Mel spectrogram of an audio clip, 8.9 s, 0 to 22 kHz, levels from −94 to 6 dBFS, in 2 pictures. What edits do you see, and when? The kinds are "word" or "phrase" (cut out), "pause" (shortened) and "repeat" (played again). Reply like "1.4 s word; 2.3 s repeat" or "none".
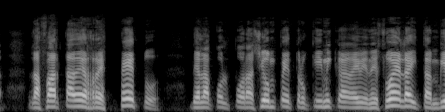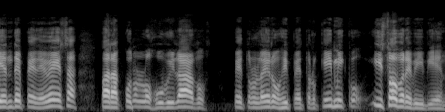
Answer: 5.8 s word

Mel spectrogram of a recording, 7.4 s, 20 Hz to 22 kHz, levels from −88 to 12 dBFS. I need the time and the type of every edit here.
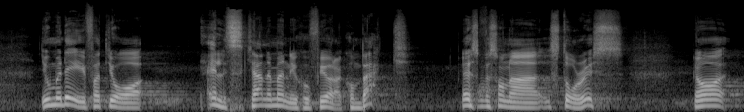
4.8 s word

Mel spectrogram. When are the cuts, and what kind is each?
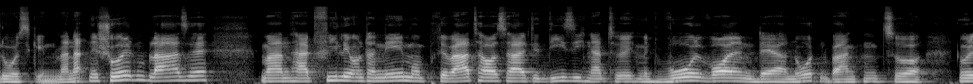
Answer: none

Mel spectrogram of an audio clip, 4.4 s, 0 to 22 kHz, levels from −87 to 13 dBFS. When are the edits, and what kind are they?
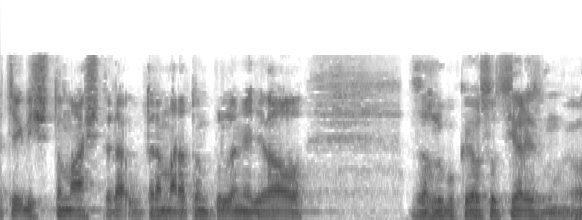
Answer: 3.0 s pause

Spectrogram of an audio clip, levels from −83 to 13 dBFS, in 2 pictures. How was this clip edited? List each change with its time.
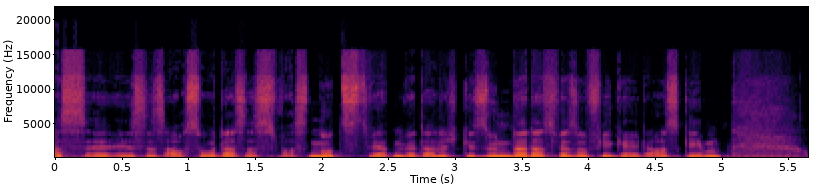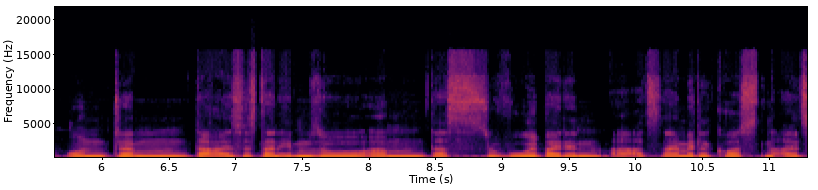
none

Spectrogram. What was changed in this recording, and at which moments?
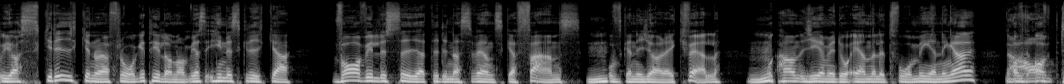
6.2 s word; 7.7 s word

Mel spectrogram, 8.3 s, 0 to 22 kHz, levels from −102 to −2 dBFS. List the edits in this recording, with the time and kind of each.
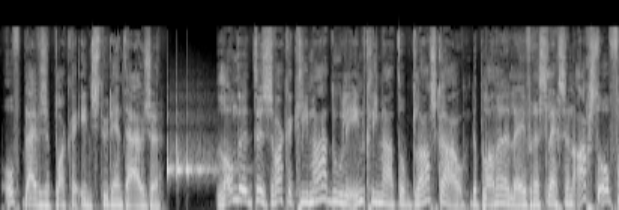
3.3 s word; 4.9 s word

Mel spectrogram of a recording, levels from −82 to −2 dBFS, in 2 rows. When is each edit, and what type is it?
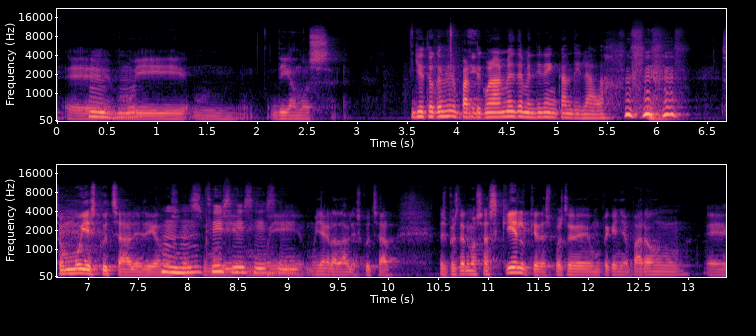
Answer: none

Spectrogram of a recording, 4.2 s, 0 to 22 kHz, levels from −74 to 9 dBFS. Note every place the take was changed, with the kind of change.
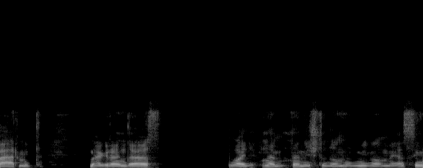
none

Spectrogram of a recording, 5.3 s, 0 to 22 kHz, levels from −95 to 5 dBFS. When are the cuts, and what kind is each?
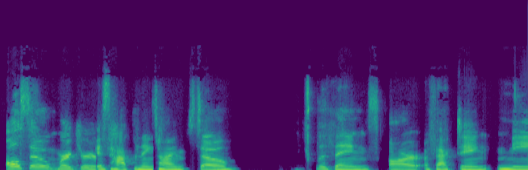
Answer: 1.0 s word; 1.5 s phrase; 3.2 s phrase

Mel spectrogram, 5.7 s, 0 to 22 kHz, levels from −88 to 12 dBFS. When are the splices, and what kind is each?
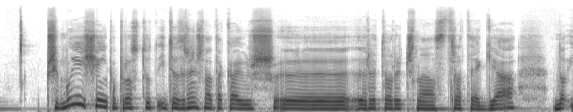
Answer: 1.1 s phrase; 1.6 s word

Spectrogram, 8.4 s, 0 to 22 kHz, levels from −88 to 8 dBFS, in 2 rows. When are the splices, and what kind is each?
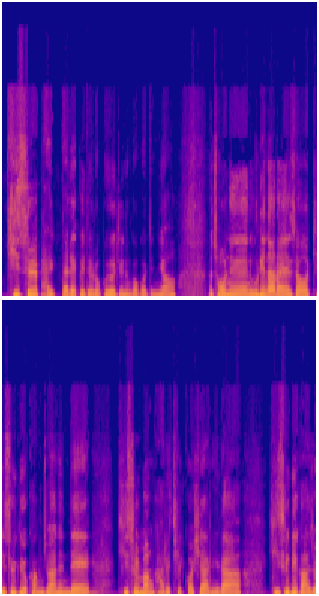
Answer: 1.0 s word; 4.1 s word

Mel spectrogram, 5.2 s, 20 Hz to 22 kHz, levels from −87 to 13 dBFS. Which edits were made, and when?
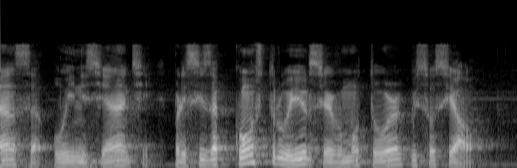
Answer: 1.6 s pause; 3.1 s phrase; 4.1 s word

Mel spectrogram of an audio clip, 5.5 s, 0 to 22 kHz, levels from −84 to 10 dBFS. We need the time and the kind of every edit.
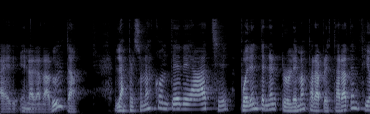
3.5 s pause

